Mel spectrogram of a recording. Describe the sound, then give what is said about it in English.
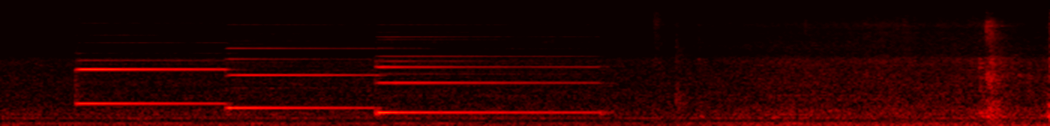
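A Toronto GO commuter train at the downtown GO train station: a loud three-note descending electronic door chime rings over a steady low rumble, followed by a hissing, clattering noise as the doors close. “But first, please accompany me onto Toronto's very own GO train.”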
